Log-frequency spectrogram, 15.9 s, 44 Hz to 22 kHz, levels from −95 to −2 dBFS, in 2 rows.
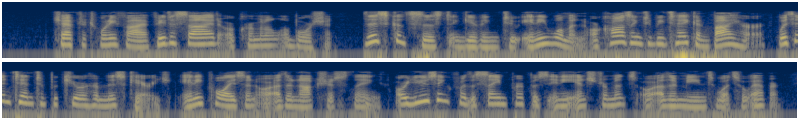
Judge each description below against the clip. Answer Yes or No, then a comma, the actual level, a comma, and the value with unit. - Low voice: No, high, 190 Hz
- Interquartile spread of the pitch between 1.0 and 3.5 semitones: No, average, 5.1 semitones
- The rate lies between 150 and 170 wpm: Yes, average, 160 wpm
